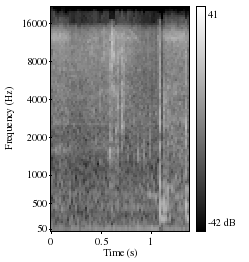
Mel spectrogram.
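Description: Water is poured from close by onto the soil around a newly planted Jupiter grape plant, a soft wet squishing trickle with a couple of brief splashy gurgles near the end.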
